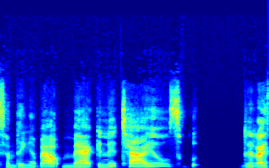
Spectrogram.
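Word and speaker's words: Magna-Tiles: So what about earlier you said something about magnetiles? Did I say it correctly? Magnetiles?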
